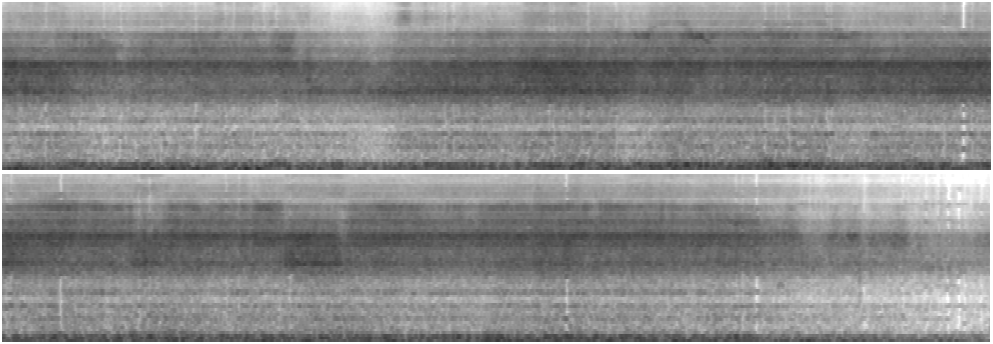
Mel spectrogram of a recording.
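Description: Skis sliding and scraping over packed snow on a downhill run: a steady, loud hiss, with wind buffeting the camera's microphone underneath. It eases off over the last two seconds as the slope flattens out.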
